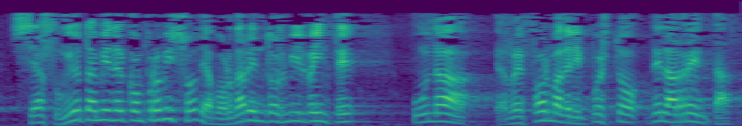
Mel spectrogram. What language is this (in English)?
Spanish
